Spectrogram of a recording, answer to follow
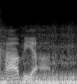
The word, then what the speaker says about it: caveat: But this comes with a caveat. I don't know if that's how that word is pronounced. Caveat.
